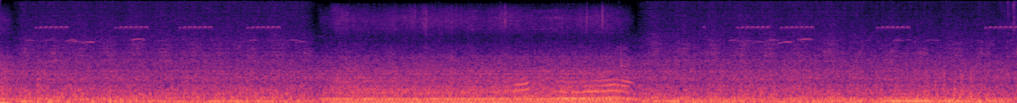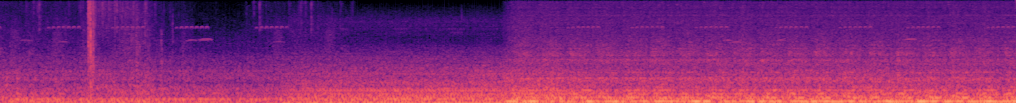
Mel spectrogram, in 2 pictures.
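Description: A truck engine idles nearby.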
